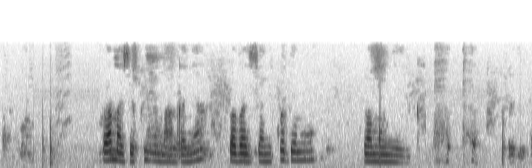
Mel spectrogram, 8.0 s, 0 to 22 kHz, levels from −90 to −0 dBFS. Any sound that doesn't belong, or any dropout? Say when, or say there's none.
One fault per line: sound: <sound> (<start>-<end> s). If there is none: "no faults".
sound: squeak (0.6-1.1 s)
sound: throat clearing (6.5-7.2 s)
